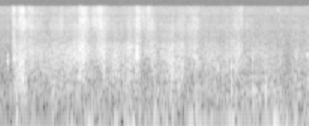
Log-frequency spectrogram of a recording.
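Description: Near silence: faint outdoor background with a few soft, brief rustles.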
